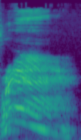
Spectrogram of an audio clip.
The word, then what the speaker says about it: Ra: Ruby of Rah! That's how you're meant to pronounce that, by the way.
